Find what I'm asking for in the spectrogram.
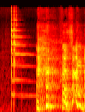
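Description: A single bright clink of drinking glasses touching in a toast rings briefly with a clear, pitched tone, followed by people talking over it.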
